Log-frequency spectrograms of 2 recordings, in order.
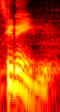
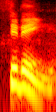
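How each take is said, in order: First: The T sound is single and short. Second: The T sound is single and short.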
